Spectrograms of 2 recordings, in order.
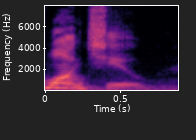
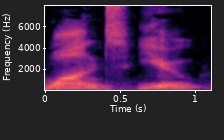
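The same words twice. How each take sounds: First: The t and y blend into a ch sound. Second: The t and y are said separately. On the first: "سریعتر و نیتیو ترش اینجوریه" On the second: "البته میتونیم هم بگیم"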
